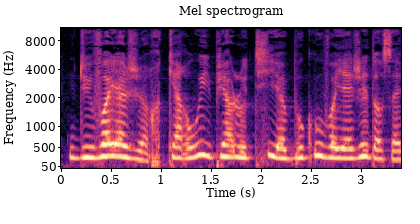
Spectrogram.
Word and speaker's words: Loti: Et oui, Loti, qui se prononce Roti.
